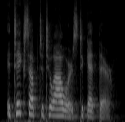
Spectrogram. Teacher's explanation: Now the word to appears twice, and it is both times reduced. And I've also put the number 2 in this sentence so you can see the difference.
